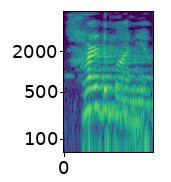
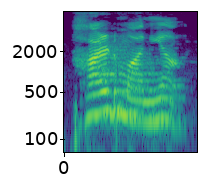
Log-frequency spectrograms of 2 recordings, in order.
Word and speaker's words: Herdmania: अब हम जो पढ़ेंगे वो हम पढ़ने जा रहे हैं कोर डेटा का प्रथम जीव जिसका नाम है हर्डमानिया।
